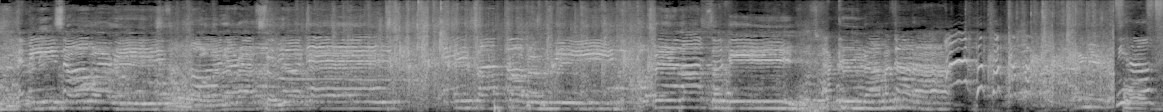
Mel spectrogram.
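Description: A young woman speaks cheerfully into a microphone.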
